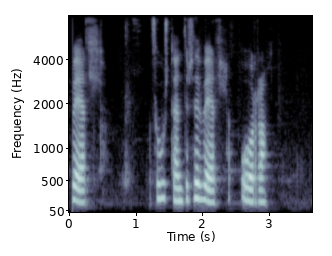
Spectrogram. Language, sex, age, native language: Icelandic, female, 30-39, Icelandic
